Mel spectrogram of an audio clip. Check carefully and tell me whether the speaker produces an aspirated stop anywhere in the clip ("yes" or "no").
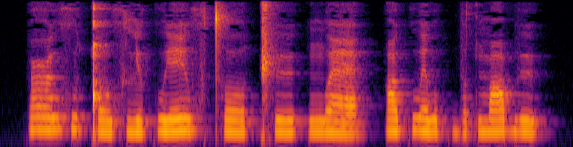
yes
